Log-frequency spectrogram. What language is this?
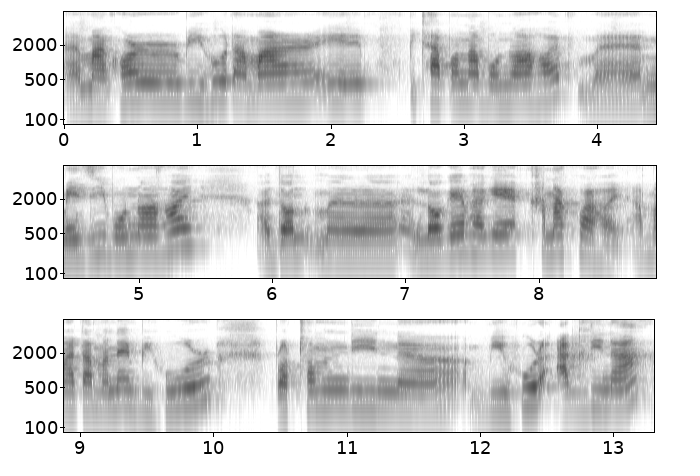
Assamese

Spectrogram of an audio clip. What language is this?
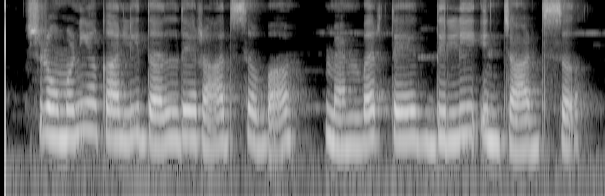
Punjabi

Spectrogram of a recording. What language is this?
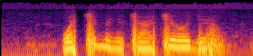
Kinyarwanda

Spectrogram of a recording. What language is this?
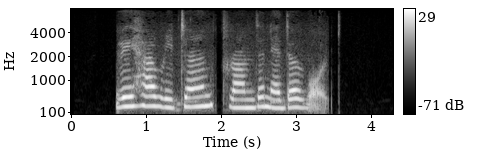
English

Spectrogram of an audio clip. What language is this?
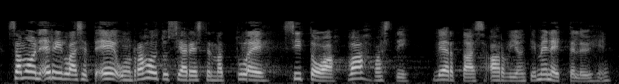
Finnish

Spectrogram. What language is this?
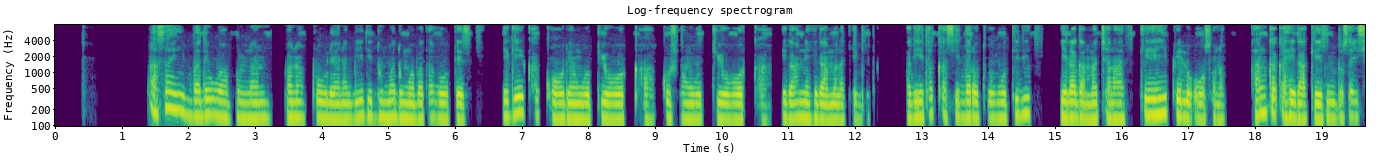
Wolaytta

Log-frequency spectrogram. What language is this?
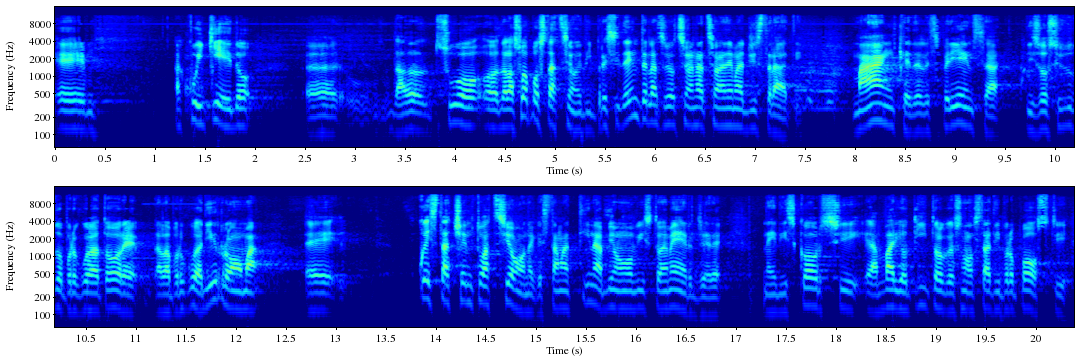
Italian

